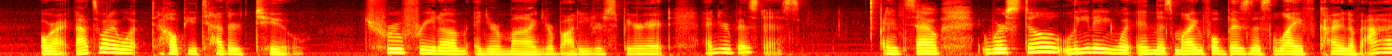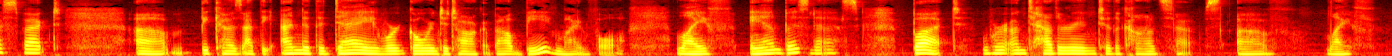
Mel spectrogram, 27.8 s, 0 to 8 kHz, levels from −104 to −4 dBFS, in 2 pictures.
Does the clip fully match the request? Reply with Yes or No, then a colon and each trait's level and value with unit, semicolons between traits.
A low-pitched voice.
No: medium, 150 Hz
